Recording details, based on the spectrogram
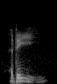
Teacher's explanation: kita ucapkan ro itu tipis dengan kita turunkan bagian belakang dan tidak ada cekungan pada tengah lidah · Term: ra itu tipis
